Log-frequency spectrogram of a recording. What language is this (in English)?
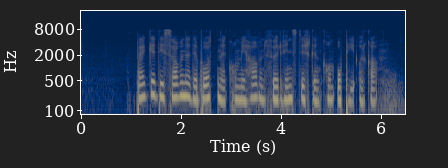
Norwegian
